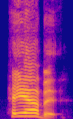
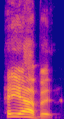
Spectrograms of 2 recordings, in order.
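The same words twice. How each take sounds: First: Hey, Abbott. shouted higher and louder; loud call. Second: A breathy stage whisper of Hey, Abbott. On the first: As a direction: call out to get his attention. Costello repeats the call loudly. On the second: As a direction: hiss it like a secret. Costello sneaking up on Abbott. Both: Acted.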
